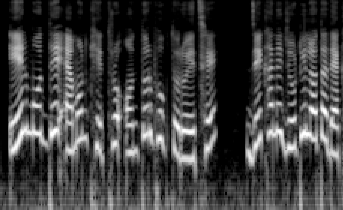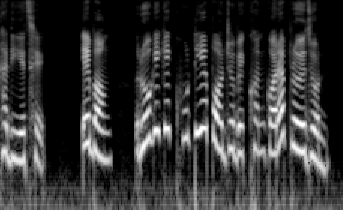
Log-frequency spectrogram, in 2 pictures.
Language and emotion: Bengali, neutral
